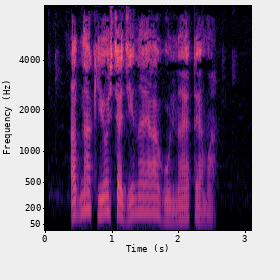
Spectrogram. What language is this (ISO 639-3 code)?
bel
